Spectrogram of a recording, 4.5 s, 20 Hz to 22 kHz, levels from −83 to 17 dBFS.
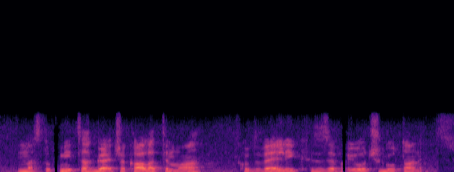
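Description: From the start and through the whole speech clip runs a gritty, grainy distortion that tracks the signal, growing coarse on quiet passages and tails. This is most likely low bit depth without dither: the rounding error sits only about 25 dB below the signal and fits truncation to around 7 bits. On a waveform the quiet stretches show visible staircase steps, and a spectrogram shows a raised, signal-following noise floor smeared across the band rather than a steady hiss.

At 0.53 to 0.59 s, and again at 3.41 to 3.49 s, come lost AMR speech frames, each gap about 40 ms, fitting two consecutive frames. The wideband decoder, otherwise carrying the speech at 15.85 kbit/s with only light coding damage, fills each gap by repeating its last pitch and vocal tract settings at falling gain. Each gap is heard as a short dip toward near silence before the voice returns, weak or rough for a moment. A spectrogram shows frozen, repeated harmonic bands fading for a moment, and the waveform shows a brief envelope sag.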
